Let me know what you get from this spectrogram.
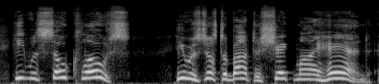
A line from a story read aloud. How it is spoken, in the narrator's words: Someone else yelled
